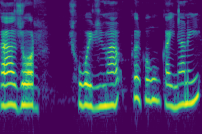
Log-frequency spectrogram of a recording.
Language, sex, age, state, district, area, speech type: Bodo, female, 60+, Assam, Kokrajhar, rural, spontaneous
